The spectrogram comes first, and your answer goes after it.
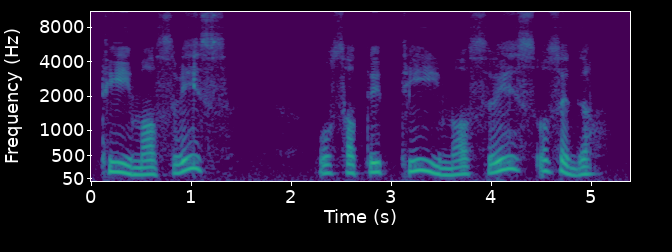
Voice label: timasvis, Numedalsmål; Adverb

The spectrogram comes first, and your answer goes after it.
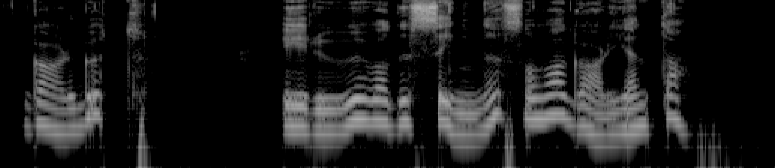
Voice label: galgutt, Numedalsmål

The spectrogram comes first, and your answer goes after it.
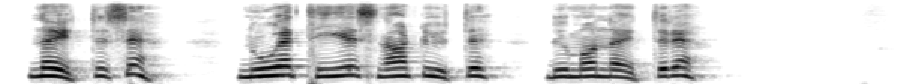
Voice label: "nøyte se", Numedalsmål; skunde seg; No æ tie snart ute. Du må nøyte re.; Uttrykk

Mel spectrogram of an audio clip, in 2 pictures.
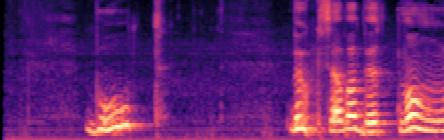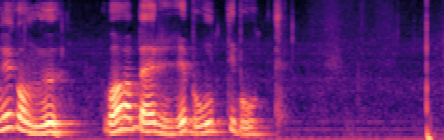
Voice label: bot, Numedalsmål; Substantiv hokjønn; Personleg utstyr, klede, sko

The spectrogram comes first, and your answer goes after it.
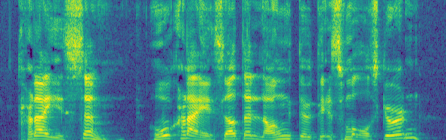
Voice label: kLaeise, Numedalsmål; Ho kLæisa te langt ut i småskuLn

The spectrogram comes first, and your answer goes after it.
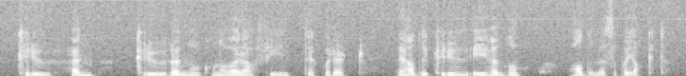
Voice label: kruhonn, Numedalsmål

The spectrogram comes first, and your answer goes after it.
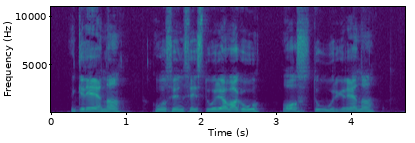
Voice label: "grena", Numedalsmål

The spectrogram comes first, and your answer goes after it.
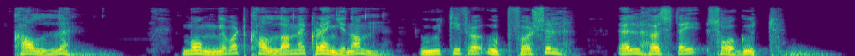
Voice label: kalle, Numedalsmål

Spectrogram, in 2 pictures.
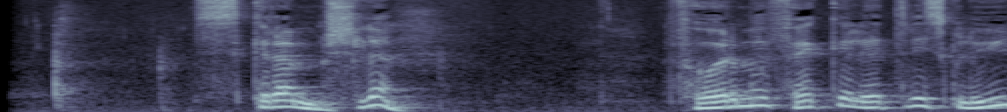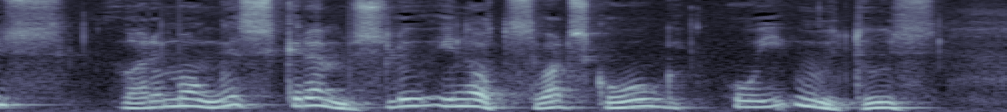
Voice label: "skræmsLe", Numedalsmål

